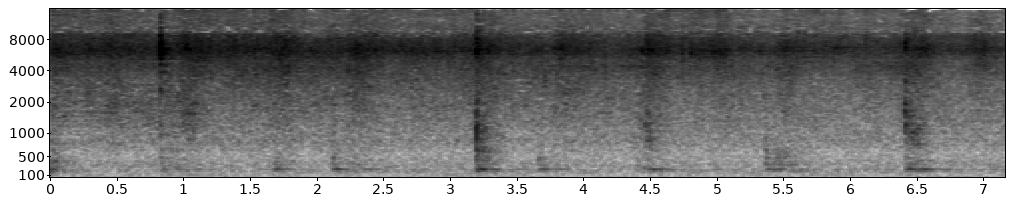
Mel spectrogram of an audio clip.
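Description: Chicken pieces for a curry sizzling as they fry in a steel pan, a steady hiss. A metal spoon clinks sharply a few times against the pan as the meat is stirred and spice is added.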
